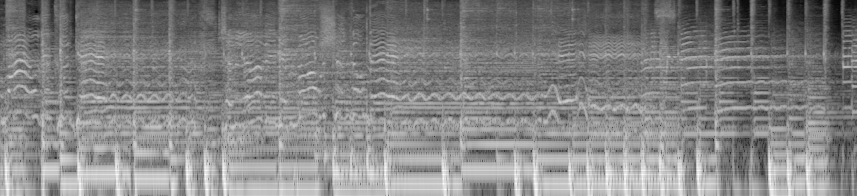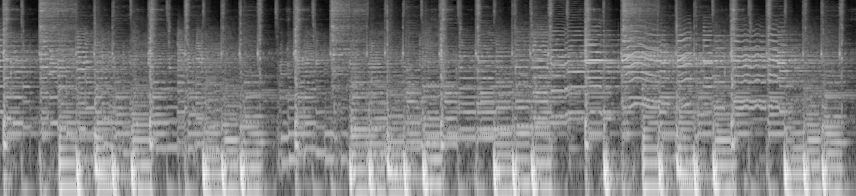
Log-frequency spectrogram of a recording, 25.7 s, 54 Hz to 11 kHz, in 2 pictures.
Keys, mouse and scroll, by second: 1.1-1.7 scroll down 6, 1.7-2.2 drag, 2.2-2.5 scroll down 5, 3.1-7.4 drag, 8.1 click, 11.1-12.2 scroll down 1, 12.2-13.2 middle drag, 13.2 ctrl+s, 13.6-15.3 middle drag, 15.3-18.3 drag, 20.2 ctrl+s, 21.1-25.1 drag, 25.1 ctrl+z.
